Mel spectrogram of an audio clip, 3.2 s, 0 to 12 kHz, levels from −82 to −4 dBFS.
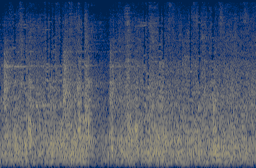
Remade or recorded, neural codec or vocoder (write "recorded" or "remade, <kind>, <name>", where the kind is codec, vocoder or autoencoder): recorded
